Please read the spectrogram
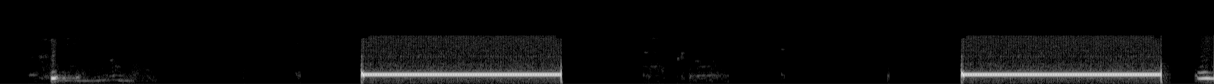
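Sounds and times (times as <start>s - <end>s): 
telephone dial tone: 3.6s - 5.6s, 9.6s - 11.6s.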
